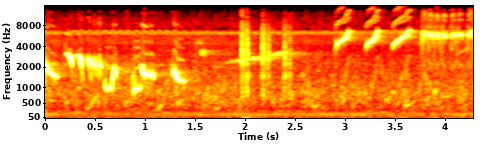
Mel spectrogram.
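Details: Masteran of white-rumped shama song for training birds: a series of mellow slurred whistles, a few buzzy notes, then high rising sweeps repeated in quick succession, over a steady high tone.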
